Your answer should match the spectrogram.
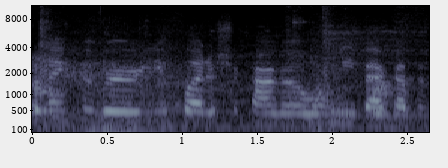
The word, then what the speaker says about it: Chicago: it sorry yeah so they're pronouncing it Chicago and it's like no no no Chicago so that all these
